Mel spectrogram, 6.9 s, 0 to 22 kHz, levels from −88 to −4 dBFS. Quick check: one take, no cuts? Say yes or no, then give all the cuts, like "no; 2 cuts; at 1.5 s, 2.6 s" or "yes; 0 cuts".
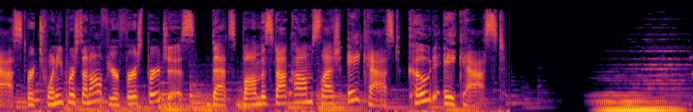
no; 1 cut; at 5.9 s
